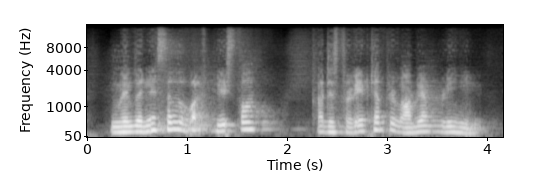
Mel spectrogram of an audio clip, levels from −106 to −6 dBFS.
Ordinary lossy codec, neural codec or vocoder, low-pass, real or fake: none; codec, 44.1 kHz, 0.9 kbps, DAC; 14.4 kHz; fake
